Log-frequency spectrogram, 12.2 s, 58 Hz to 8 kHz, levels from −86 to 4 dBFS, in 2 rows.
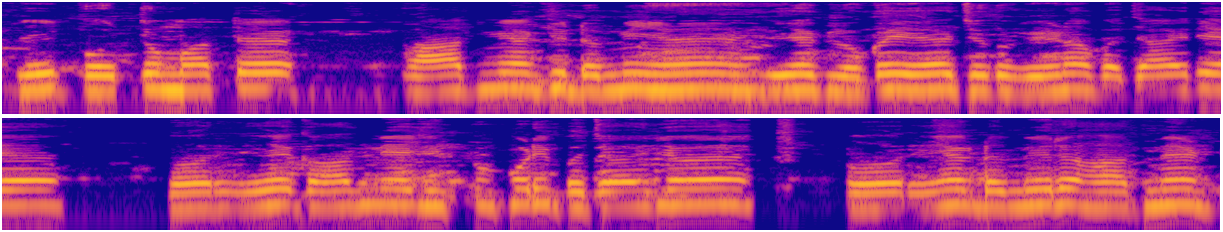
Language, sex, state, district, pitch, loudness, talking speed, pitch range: Marwari, male, Rajasthan, Nagaur, 170 Hz, -16 LUFS, 155 wpm, 160-175 Hz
